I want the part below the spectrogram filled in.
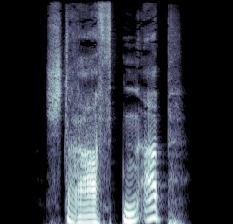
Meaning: inflection of abstrafen: 1. first/third-person plural present 2. first/third-person plural subjunctive I
- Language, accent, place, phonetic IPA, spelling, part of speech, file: German, Germany, Berlin, [ˌʃtʁaːftn̩ ˈap], straften ab, verb, De-straften ab.ogg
